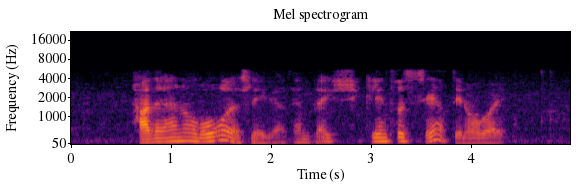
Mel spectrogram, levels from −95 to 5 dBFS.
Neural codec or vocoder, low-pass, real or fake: none; 5.4 kHz; real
